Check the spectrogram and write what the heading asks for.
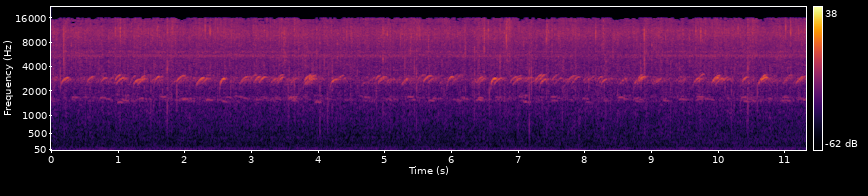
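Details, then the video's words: Coqui frogs calling through a tropical rain shower on the Big Island of Hawaii, a dense chorus of short two-note chirps, a low tone rising to a higher upswept note, repeated constantly over steady rain hiss and scattered drips. "Tropical Rain & Coqui"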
